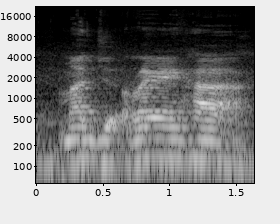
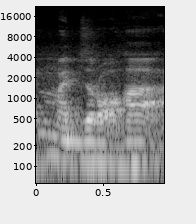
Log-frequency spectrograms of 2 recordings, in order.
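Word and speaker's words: مجراها: Contoh pelafalan kata dari majreha. Majreha dalam riwayat Hafz pada riwayat Imam Hamzah huruf alif pada kata annar itu dibaca condong ke e atau ke i. Ner berarti ya yang tadi yang ini kan majroha aslinya tuh. Jadi dibacanya jadi majreha.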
